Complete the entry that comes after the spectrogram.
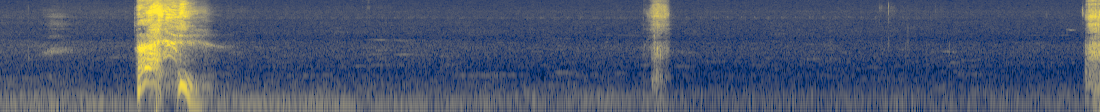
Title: Sneezing challenge #shorts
